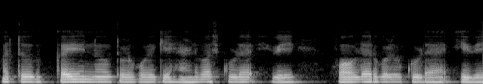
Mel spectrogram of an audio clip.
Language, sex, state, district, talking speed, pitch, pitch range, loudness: Kannada, male, Karnataka, Bidar, 135 wpm, 115 Hz, 110-115 Hz, -19 LUFS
